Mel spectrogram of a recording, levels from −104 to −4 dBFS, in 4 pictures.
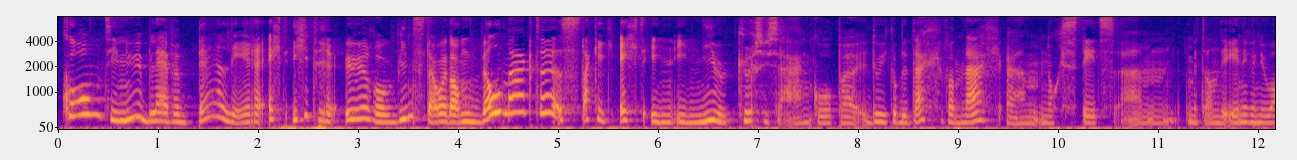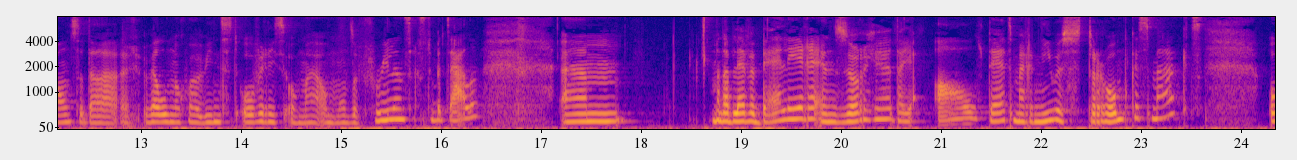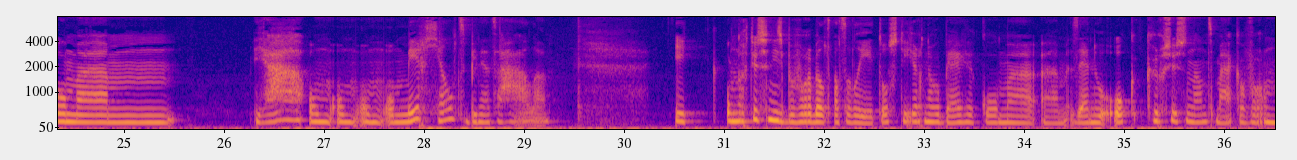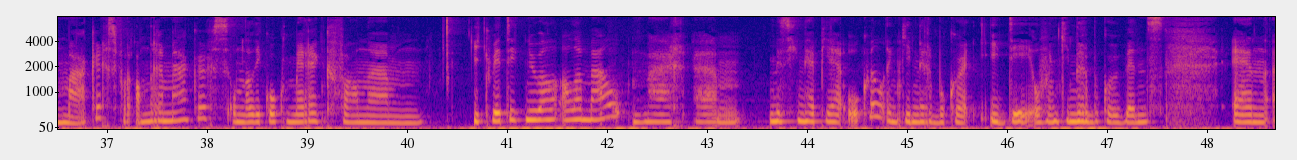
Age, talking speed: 20-39, 150 wpm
